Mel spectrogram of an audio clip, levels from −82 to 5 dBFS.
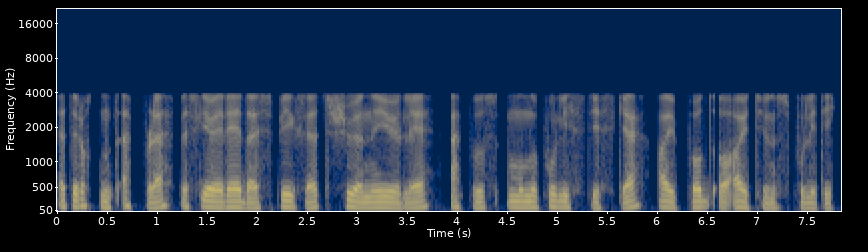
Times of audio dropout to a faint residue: none

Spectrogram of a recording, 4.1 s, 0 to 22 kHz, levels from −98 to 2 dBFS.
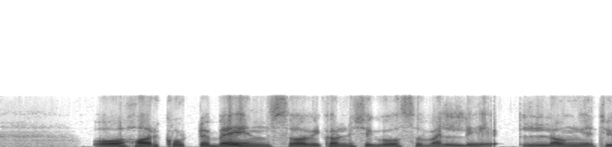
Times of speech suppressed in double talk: none

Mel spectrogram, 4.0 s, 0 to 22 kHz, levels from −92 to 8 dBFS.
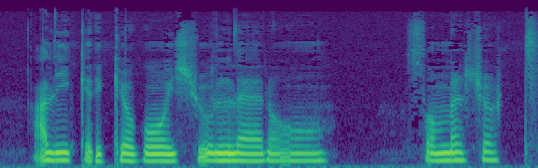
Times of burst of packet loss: none

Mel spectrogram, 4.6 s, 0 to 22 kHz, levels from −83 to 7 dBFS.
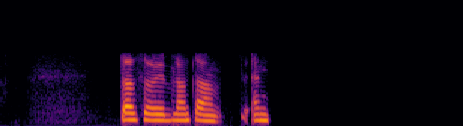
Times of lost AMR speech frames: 2.14-2.38

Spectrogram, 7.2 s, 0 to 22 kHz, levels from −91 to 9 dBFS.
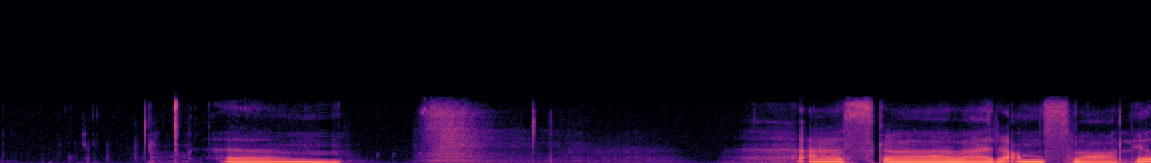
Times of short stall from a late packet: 1.99-2.09

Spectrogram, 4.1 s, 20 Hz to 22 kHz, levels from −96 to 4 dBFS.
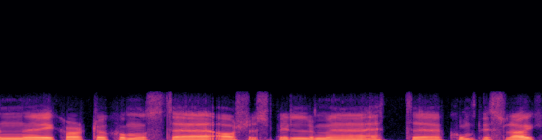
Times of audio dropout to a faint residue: none

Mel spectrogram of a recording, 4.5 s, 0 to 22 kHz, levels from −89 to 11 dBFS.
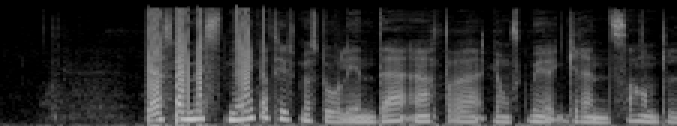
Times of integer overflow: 0.98-1.74

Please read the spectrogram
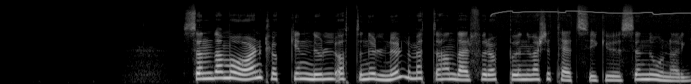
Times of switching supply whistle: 4.91-6.91

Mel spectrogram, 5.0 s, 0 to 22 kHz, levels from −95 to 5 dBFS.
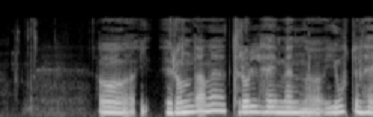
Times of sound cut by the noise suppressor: none

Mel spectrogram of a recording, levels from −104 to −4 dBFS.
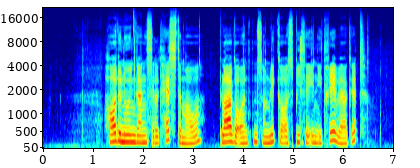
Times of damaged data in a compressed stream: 2.20-2.24, 5.14-5.19

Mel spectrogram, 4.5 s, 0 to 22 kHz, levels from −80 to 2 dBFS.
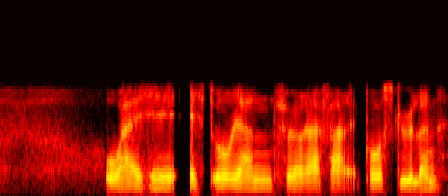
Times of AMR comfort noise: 0.00-1.06

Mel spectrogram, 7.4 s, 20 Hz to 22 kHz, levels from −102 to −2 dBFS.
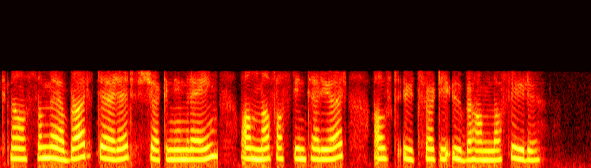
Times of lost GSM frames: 2.68-2.72

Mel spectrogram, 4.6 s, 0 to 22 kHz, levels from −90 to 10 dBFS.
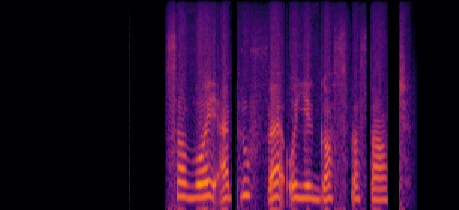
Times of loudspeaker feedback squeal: none

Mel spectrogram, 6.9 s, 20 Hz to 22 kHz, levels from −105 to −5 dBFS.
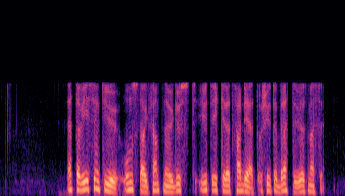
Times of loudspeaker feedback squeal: none

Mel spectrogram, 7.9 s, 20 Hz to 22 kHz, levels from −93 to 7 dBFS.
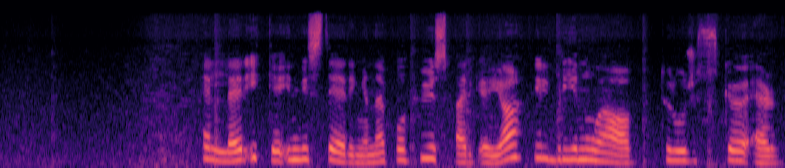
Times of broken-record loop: none

